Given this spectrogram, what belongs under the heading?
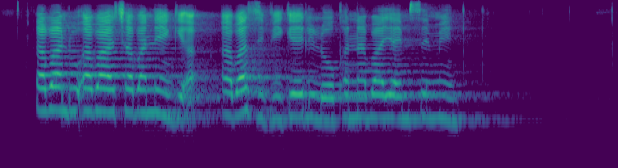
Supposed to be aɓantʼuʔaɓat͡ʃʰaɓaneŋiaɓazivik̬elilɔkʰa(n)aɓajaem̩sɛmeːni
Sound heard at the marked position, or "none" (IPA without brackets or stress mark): n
